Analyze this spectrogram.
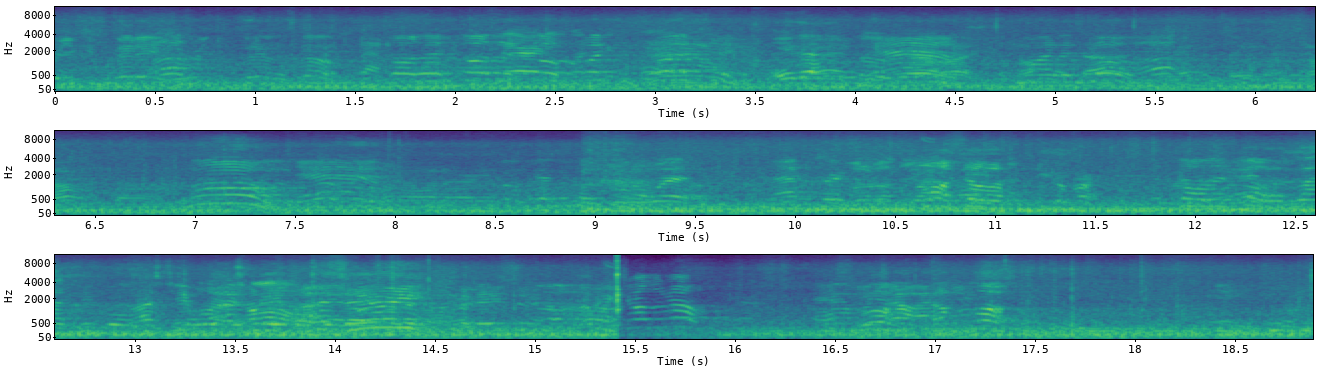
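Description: A group of young men talk and call out outdoors.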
